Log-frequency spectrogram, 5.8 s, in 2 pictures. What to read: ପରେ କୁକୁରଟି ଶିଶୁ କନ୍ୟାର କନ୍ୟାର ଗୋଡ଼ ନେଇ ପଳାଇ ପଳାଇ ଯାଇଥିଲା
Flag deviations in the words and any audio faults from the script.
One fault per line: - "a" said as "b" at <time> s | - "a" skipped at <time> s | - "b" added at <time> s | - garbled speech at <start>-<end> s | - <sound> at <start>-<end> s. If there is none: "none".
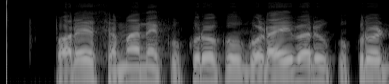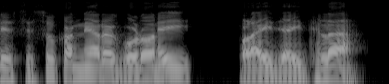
- "ସେମାନେ କୁକୁରକୁ ଗୋଡ଼ାଇବାରୁ" added at 0.8 s
- "କନ୍ୟାର" skipped at 3.8 s
- "ପଳାଇ" skipped at 5.0 s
